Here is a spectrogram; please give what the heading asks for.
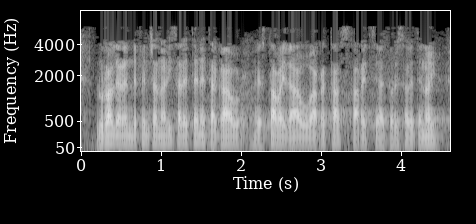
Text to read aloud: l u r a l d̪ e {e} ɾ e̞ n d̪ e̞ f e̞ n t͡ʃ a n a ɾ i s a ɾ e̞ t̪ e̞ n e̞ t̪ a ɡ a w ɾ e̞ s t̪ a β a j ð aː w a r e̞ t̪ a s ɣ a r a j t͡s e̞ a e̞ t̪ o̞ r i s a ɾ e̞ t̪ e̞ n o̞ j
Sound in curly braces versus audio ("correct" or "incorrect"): incorrect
